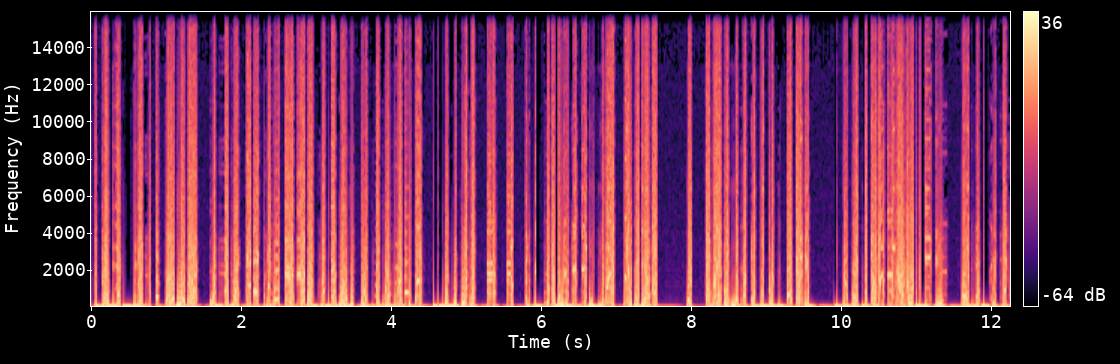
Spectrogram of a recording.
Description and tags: HMMM Narf
circuit-bent, coleco, core, experimental, glitch, just-plain-mental, murderbreak, rythmic-distortion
